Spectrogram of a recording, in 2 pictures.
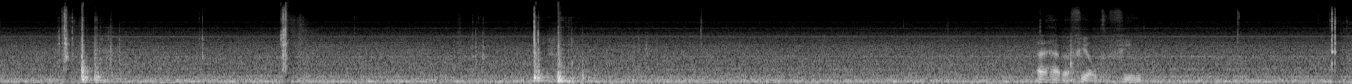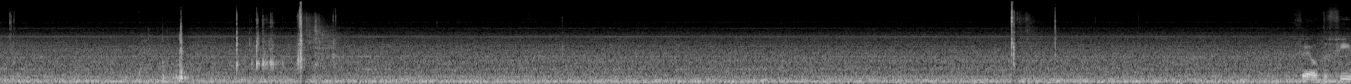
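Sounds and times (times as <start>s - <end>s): air-handling drone: 0.0s - 26.4s
sharp clicks: 2.8s - 3.6s, 23.6s - 24.2s.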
